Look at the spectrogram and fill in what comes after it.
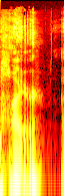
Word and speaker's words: Hier: This is from Justin, I believe you pronounce his last name higher. H-I-E-R.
